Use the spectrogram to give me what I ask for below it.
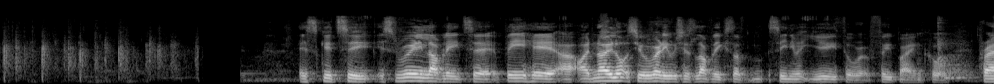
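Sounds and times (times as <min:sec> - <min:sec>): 
audience applause: 0:00.0 - 0:02.0
speech: 0:03.0 - 0:09.9.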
